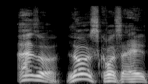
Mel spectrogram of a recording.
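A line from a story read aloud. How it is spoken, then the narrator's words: Called out, male. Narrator (German): rief er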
